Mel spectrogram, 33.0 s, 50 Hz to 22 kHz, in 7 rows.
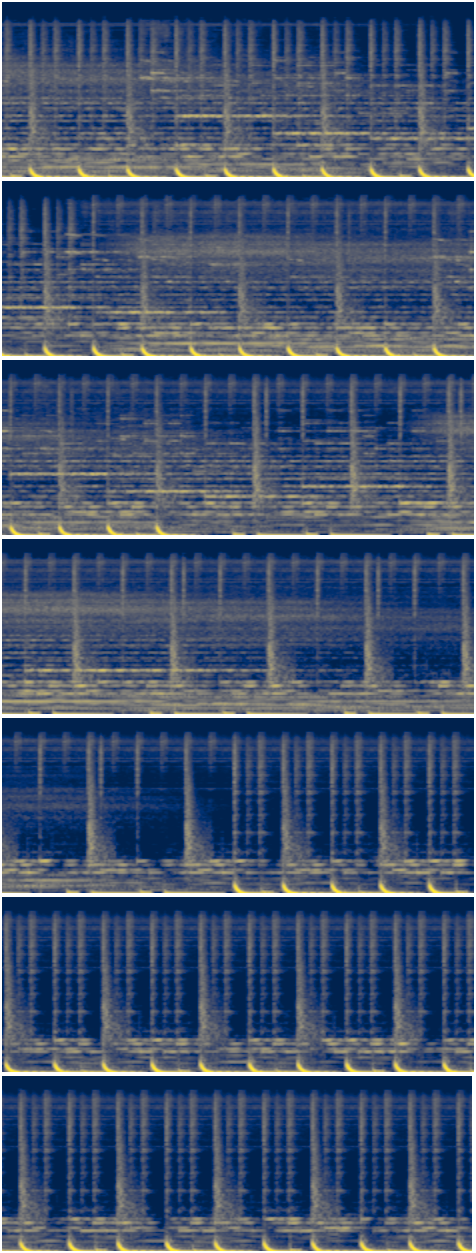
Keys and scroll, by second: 10.1 shift+s, 12.0 Tab, 12.2 shift+z, 12.7 1, 12.8 Caps_Lock, 14.1 shift+z, 14.7 g, 14.8 y, 15.4 Tab, 16.4 Caps_Lock, 18.9 Tab, 19.3 shift+z, 20.0 shift+z, 20.6 g, 20.7 x, 22.0 Tab, 24.6 shift+z, 25.1 g, 25.2 y, 27.0 Tab, 29.1 g, 29.2 y, 32.0 Tab, 32.1 shift+z.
